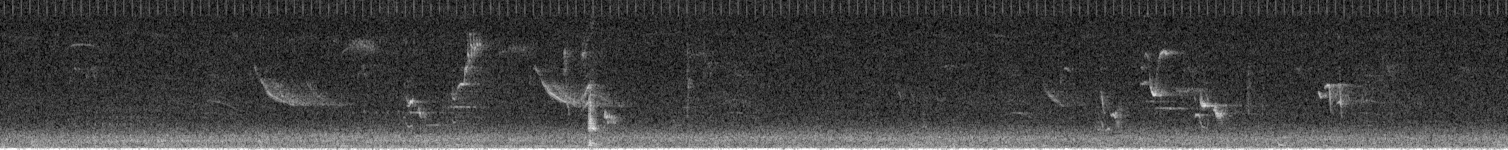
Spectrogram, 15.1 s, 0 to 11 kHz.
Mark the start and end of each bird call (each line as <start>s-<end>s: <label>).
2.5s-6.3s: Red-winged Blackbird (Agelaius phoeniceus)
3.1s-5.0s: Cedar Waxwing (Bombycilla cedrorum)
10.6s-14.0s: Gray Catbird (Dumetella carolinensis)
